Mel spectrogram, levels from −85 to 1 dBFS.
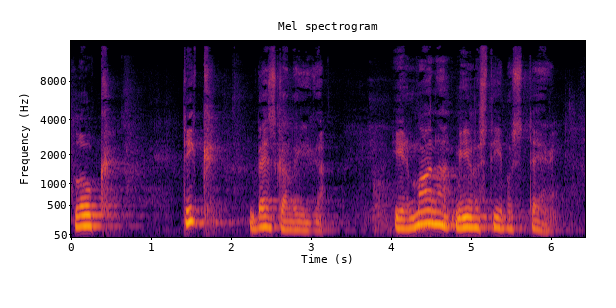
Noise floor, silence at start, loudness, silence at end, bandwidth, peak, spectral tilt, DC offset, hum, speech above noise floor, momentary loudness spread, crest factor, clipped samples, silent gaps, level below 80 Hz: -53 dBFS; 0 s; -26 LUFS; 0.3 s; 15 kHz; -8 dBFS; -6.5 dB/octave; under 0.1%; none; 29 dB; 21 LU; 18 dB; under 0.1%; none; -62 dBFS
